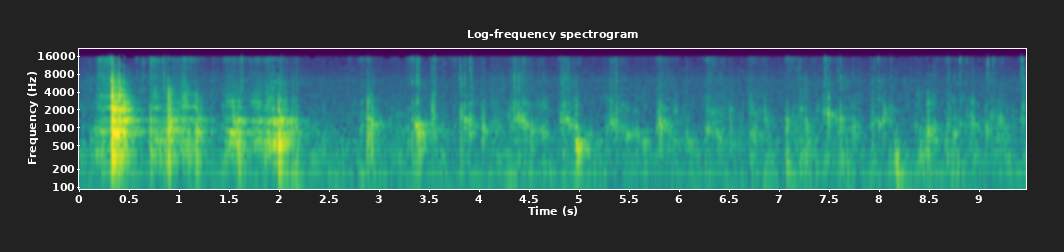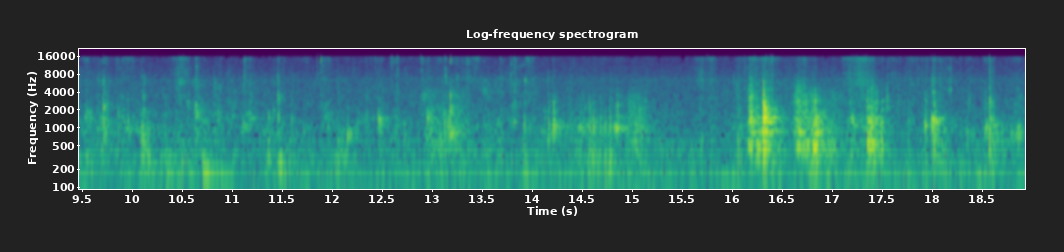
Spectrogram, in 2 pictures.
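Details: Lucy the dog biting into cookies, a loud crackling crunch at the opening, then scattered chewing noises and another cluster of crunches late on.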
